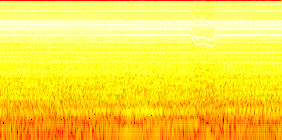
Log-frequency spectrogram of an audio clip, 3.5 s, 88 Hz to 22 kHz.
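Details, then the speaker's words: Surgical power drill during ankle arthrodesis with a TARSUS intramedullary nail: trocar removed, 5.0 mm drill bit through the drill guide at the spiral hole, drilling anteriorly. Steady high-pitched motor whine with a brief pitch dip as the bit loads in bone. "retiramos el trocar y procedemos a la perforación con la Broca de 5.0"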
